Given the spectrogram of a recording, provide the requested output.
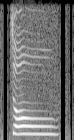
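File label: "zou3", Cantonese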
